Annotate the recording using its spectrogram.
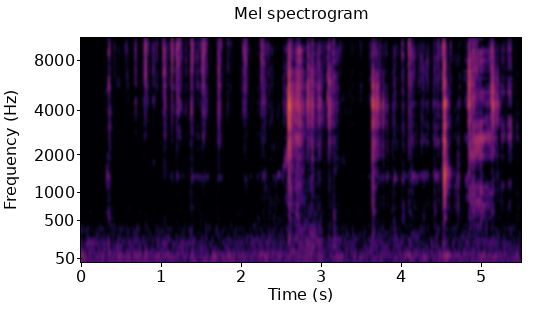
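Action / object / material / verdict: scrape / soap bar scraped with a metal blade / soap / none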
